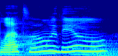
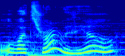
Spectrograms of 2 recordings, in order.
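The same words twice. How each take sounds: First: It is said in a nasal, mocking voice. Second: It is said in a plain, normal voice.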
